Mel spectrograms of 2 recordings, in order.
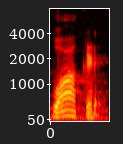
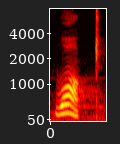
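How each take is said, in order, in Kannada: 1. ಕೊನೆಯ sound ಡಿ ತರ ಕೇಳಿಸುತ್ತದೆ. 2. ಕೊನೆಯ ಸೌಂಡ್ ಟಿ ತರ ಕೇಳಿಸುತ್ತದೆ. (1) "ವಾಕ್ಡ್ ಅನ್ನೋದಕ್ಕಿಂತ" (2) "ಟಿ ಸೌಂಡ್ ರೀತಿ ನಾವು ಅದನ್ನು ಪ್ರೊನೌನ್ಸ್ ಮಾಡಬೇಕು"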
